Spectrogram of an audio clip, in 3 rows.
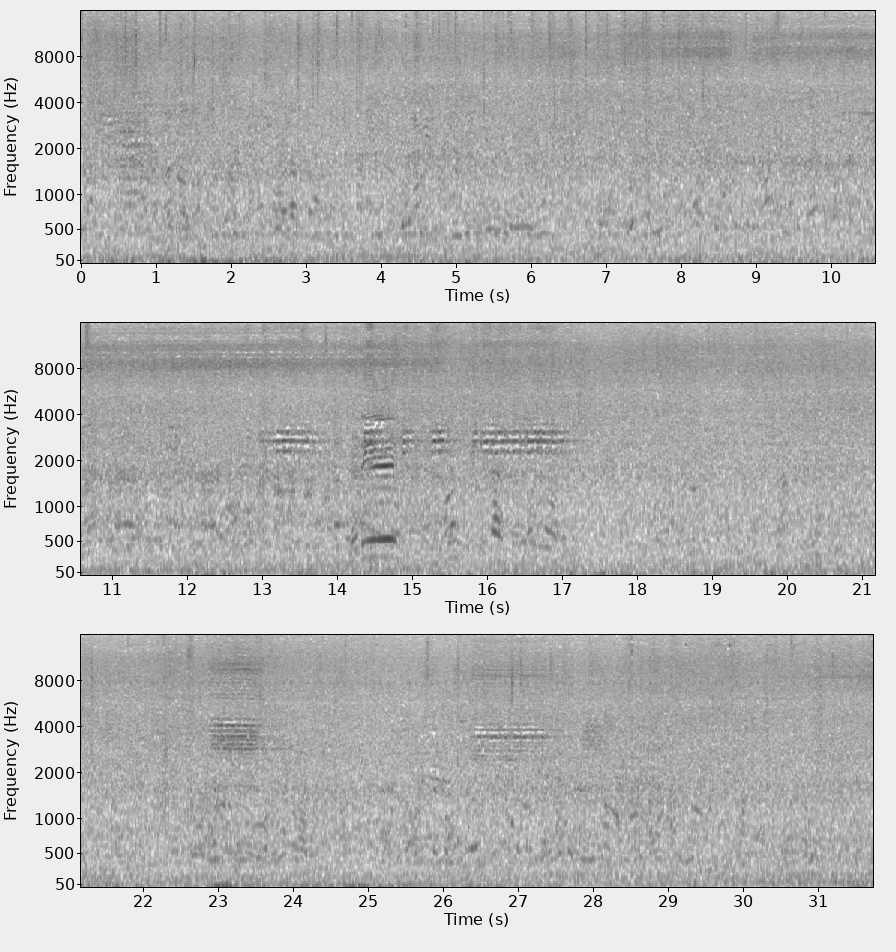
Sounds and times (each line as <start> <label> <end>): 0.0 nearby heavy traffic2 17.4
0.0 pedestrians footsteps 31.7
